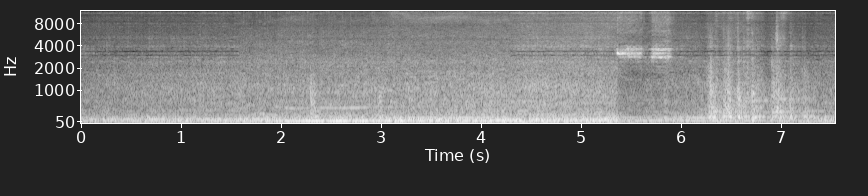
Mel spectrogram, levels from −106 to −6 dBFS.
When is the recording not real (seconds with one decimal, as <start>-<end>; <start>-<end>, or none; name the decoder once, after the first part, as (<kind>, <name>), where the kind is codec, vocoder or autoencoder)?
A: 0.0-1.6 (codec, SNAC); 4.3-7.5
